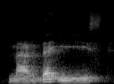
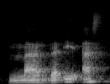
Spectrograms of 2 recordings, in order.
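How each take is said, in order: First: The final 'est' is merged into the word. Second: The final 'est' is said as a separate word. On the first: The speaker calls it right. "estin hemzesi hasf olunur" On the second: The speaker calls it wrong.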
